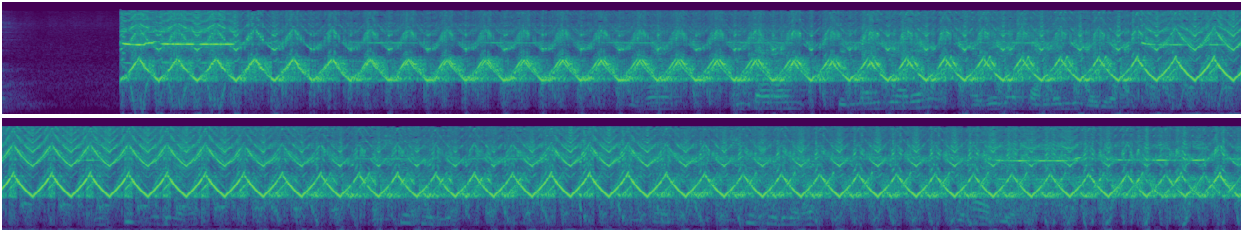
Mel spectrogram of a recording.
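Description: A loud electronic hooter wails in a fast, rapidly warbling tone.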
